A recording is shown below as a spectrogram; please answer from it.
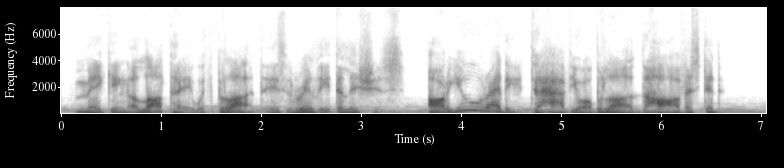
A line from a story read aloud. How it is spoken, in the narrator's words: laughed in a creepy voice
